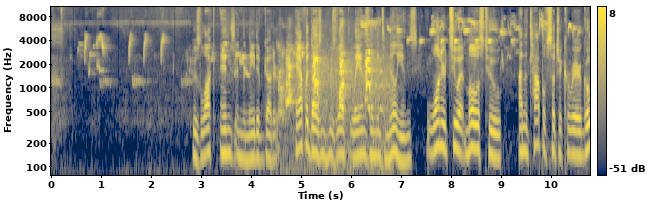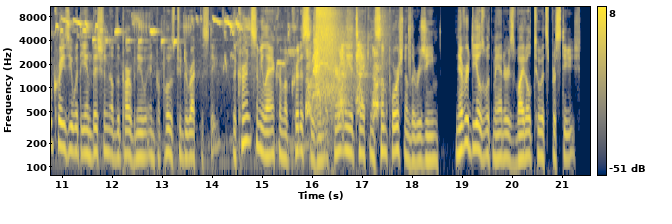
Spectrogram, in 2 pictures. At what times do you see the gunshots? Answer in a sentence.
The gunshots can be heard from 16.0 to 18.0 s.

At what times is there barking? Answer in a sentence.
The barking can be heard from 4.5 to 6.8 s and from 15.8 to 17.5 s.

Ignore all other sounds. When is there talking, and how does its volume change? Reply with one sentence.
You can hear the talking from 2.8 to 21.3 s, at a steady volume.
